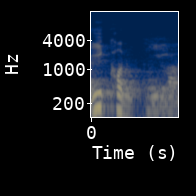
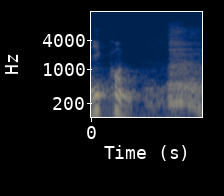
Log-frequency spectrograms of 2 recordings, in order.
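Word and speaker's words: εἰκών: 이콘. 네, 이콘. 그리스 말로 이콘은 담는다 그런 뜻이에요. 그러니까 하느님을 담는 그런 그림을 그린 거예요, 여러분. 성모님을 닮은 모습 담다. 영어로 옮기면 아이콘입니다, 여러분.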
